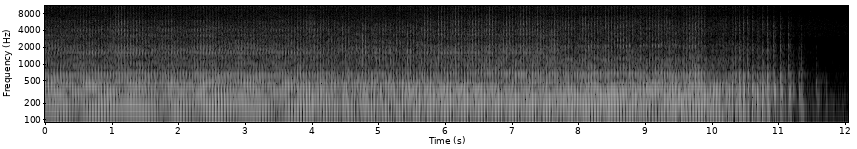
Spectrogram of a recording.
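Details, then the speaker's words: Honda mower with a seemingly bent crankshaft, judged by blade bolt wobble; possibly from hitting something hard or heat warping after long running with little to no oil: small engine runs with a steady thumping knock about four times a second until shutdown. "it would seem that the crankshaft is bent from either hitting something that shouldn't have or it could have warped from the heat because there was little to no oil in the engine for a long time"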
